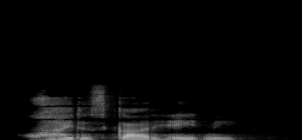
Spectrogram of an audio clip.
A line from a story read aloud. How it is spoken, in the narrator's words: She groaned inwardly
